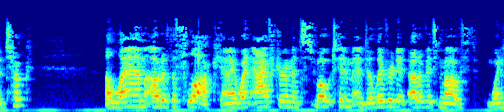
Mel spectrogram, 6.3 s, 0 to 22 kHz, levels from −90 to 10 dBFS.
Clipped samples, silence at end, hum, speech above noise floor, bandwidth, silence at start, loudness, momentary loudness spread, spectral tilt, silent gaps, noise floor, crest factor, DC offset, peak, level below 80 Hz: under 0.1%; 0 s; none; 35 dB; 11.5 kHz; 0 s; -21 LUFS; 11 LU; -3 dB/octave; none; -56 dBFS; 18 dB; under 0.1%; -4 dBFS; -54 dBFS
